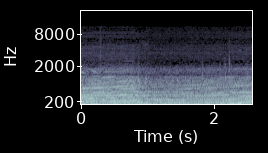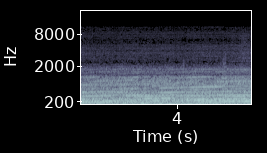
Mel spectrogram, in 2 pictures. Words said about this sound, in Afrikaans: maar die grootste verbetering is onder die engine kap op die petrolgedrewe T5 wat ek bestuur. Sy 2 liter turbo masjien skop nou 'n 180 kW en 350 Newtonmeter uit.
